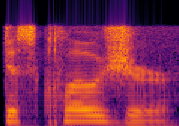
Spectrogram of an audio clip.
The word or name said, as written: disclosure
